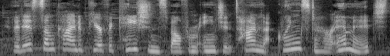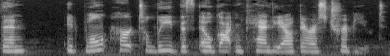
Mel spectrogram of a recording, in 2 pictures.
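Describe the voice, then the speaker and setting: A woman's voice: fairly high pitch, brisk, close to an everyday voice. A woman voicing a serious, studious young female cartoon unicorn pony who explains things earnestly, in a dramatised fan fiction reading. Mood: stern, uneasy. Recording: music under the voice.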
